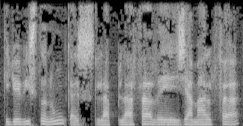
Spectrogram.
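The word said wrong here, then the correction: Jemaa el-Fna: Está bien, pues es la plaza famosa que se llama Jamalfna, que es muy conocida a nivel internacional y está declarada como patrimonio oral, declarado por la UNESCO.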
